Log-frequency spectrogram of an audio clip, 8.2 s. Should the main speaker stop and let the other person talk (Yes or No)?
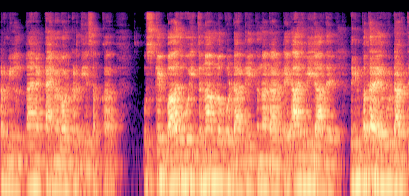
No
